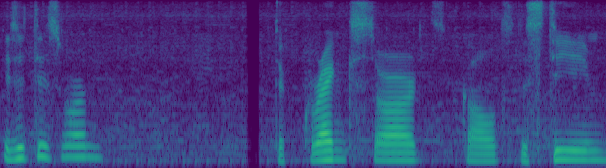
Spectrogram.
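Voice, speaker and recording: In a Dutch accent, a man speaks at a fairly slow pace with ordinary pitch variation. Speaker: game streamer. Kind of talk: live gameplay stream chat. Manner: casual, halting.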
